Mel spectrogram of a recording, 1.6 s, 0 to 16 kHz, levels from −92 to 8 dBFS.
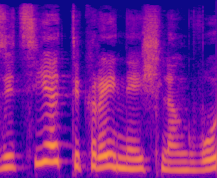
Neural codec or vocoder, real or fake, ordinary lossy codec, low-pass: vocoder, 44.1 kHz, 128 mel bands, Pupu-Vocoder; fake; MP3, 96 kbps; 14.4 kHz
